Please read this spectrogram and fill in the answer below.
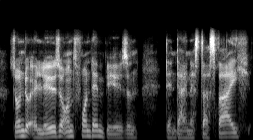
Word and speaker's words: Bösen: two here where there's an umlaut over the O. So that's a long O sound as well. So instead of Basen, it's Bösen. So hopefully that's helpful.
